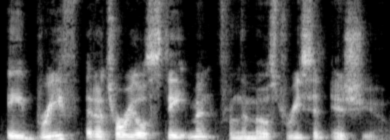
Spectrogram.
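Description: A man's voice: mid-range voice, brisk, slightly rough. A man hosting a podcast, reading a scripted news digest and long quotations aloud. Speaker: podcast host.

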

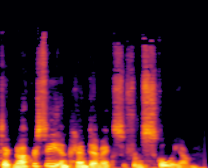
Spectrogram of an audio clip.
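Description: A woman's voice: a little high, animated, moderate pace, a little mellow. Matter-of-fact woman reading podcast commentary. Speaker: podcast host reading a news roundup. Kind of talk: scripted review commentary, read aloud with quotations.

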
